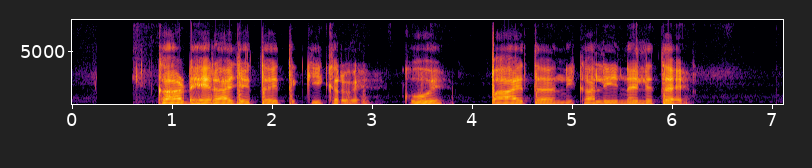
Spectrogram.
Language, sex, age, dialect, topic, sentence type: Maithili, male, 36-40, Angika, banking, question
